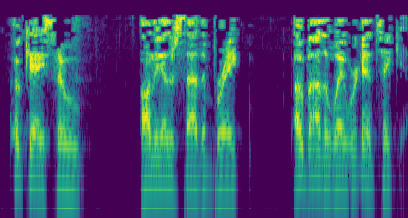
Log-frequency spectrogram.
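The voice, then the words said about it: Strained, sick-sounding voice. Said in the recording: “because I'm sick and I'm trying to talk as least as I can ... You can hear how bad my voice is struggling.”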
